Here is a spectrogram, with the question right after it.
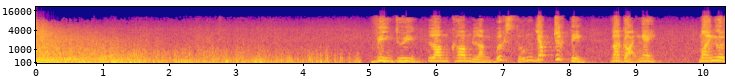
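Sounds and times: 
thunder crack and rolling rumble: 0:00.0 - 0:05.9
heavy rain hissing: 0:00.0 - 0:10.3
speech: 0:05.1 - 0:09.4, 0:10.0 - 0:10.3.

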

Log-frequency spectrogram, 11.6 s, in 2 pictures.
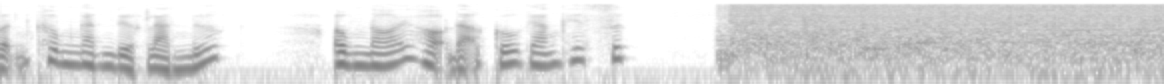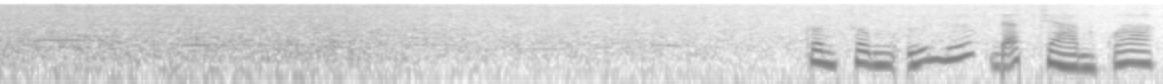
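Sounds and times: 
speech: 0:00.0 - 0:03.2, 0:09.9 - 0:11.6
machines whirring at the Bang Su water pumping station: 0:03.6 - 0:11.6.

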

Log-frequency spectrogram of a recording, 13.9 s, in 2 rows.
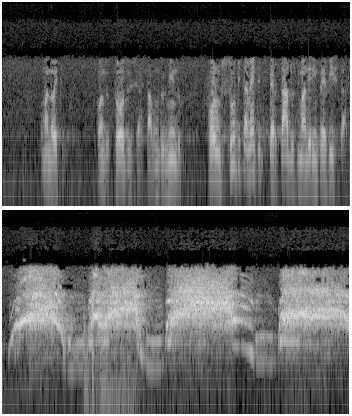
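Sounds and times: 
speech: 0:00.8 - 0:07.3, 0:08.2 - 0:10.7
young man moaning: 0:07.1 - 0:13.8
young man screaming and wailing in a house's sitting room at night: 0:07.1 - 0:13.8.

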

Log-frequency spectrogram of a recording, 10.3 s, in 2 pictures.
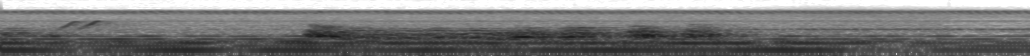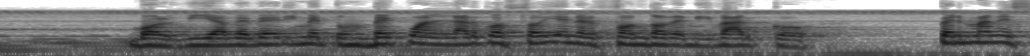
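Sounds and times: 
steady low hum: 0:00.0 - 0:08.6
dog howling in the distance: 0:01.4 - 0:04.5
speech: 0:02.8 - 0:03.9, 0:05.8 - 0:10.2.

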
